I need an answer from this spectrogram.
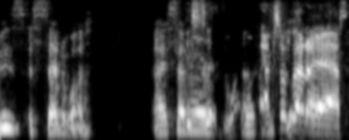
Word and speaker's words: Isedua: My name is Isedua. I'm so glad I asked. I knew I was probably saying it wrong. Isedua.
